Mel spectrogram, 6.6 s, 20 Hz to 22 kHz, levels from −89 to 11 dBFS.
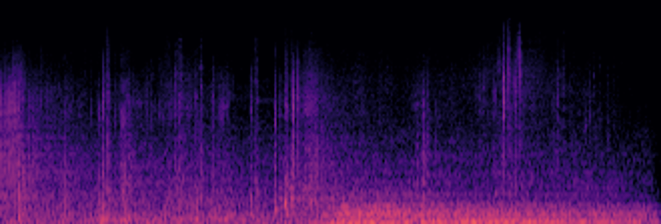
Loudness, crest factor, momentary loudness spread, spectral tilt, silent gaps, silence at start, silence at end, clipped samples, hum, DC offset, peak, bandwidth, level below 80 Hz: -36 LUFS; 16 dB; 11 LU; -7 dB/octave; none; 0 s; 0 s; under 0.1%; none; under 0.1%; -18 dBFS; 10.5 kHz; -36 dBFS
